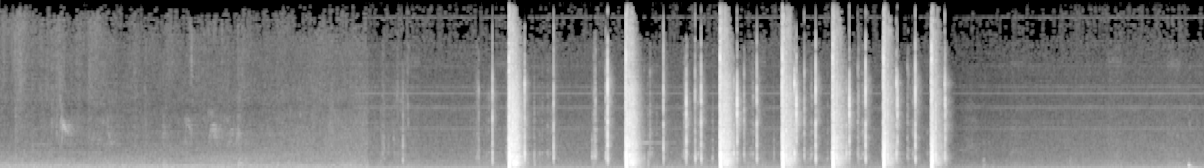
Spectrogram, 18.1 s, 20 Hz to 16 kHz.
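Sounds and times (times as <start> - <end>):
mechanism clicks: 7.2 - 14.3
airsoft pistol shots: 7.6 - 8.0, 9.1 - 14.3.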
